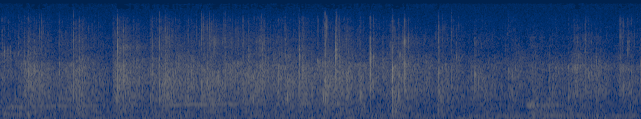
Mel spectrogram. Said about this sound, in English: Clap your hands like you love him one more time.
